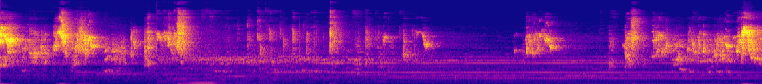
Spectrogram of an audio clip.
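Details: Budgerigar chatter indoors: clipped squawks and thin buzzy notes in loose clusters, a long lull in the middle, then renewed harsh warbling toward the end.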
